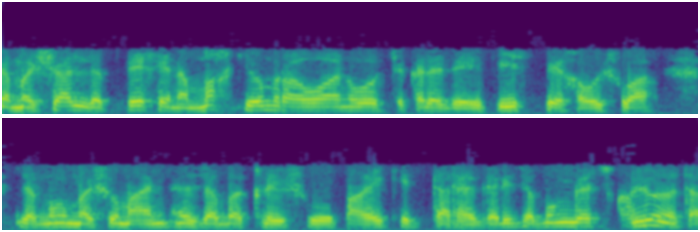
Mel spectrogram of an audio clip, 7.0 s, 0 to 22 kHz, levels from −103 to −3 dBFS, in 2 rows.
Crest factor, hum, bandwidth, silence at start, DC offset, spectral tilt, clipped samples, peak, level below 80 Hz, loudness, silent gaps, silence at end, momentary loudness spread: 14 dB; none; 4.1 kHz; 0 s; under 0.1%; -5 dB/octave; under 0.1%; -6 dBFS; -56 dBFS; -19 LUFS; none; 0 s; 3 LU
